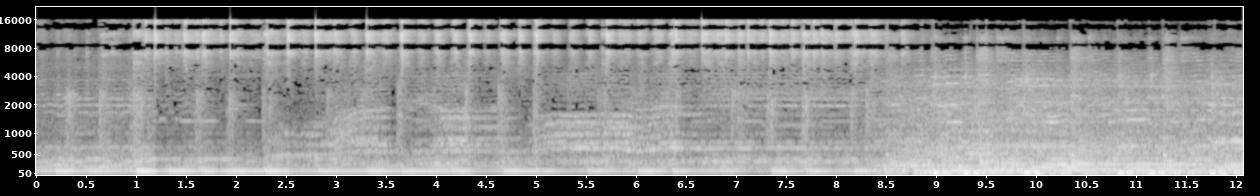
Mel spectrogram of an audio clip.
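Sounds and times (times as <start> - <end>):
acoustic guitar: 0.0 - 12.0
group singing worship song: 0.0 - 12.0
shaken hand percussion: 0.0 - 12.0.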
